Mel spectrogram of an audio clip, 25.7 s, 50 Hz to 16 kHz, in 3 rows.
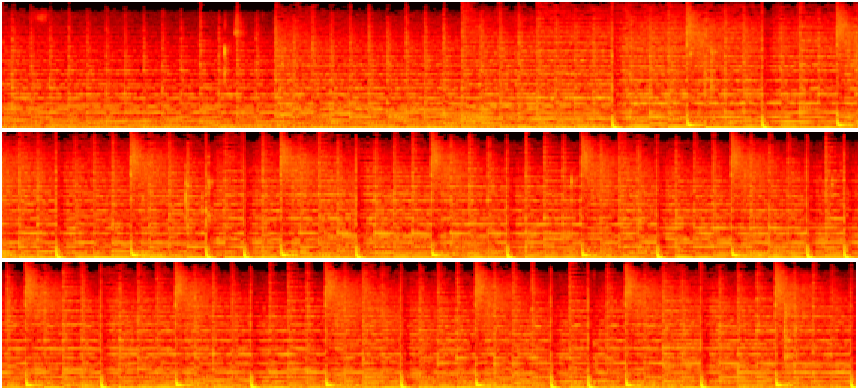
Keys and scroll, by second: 2.8 F2, 6.9 ctrl+z, 10.4 ctrl+z, 11.9 x, 14.2 ctrl+z, 16.8 x, 21.1 x, 23.8 x, 24.9 ctrl+z.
